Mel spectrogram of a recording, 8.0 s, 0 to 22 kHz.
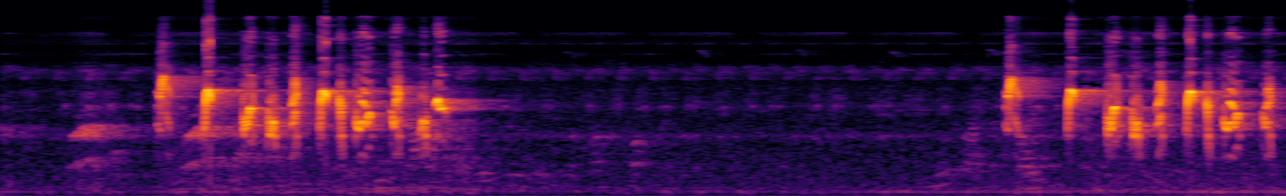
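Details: Bulbul kept in a cage duelling with wild birds, 3 October 2021: a soft lead-in note, then a jaunty phrase of quick whistles, a long pause, and the phrase repeated.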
